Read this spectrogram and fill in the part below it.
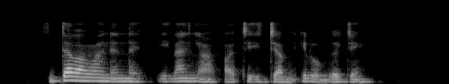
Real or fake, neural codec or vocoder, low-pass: fake; codec, 16 kHz, 1 kbps, FunCodec, trained on LibriTTS, 50 frames a second; 7.2 kHz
